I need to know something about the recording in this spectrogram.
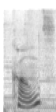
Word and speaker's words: conch: counts spelled c o n c h but pronounced k o n k s is a type of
